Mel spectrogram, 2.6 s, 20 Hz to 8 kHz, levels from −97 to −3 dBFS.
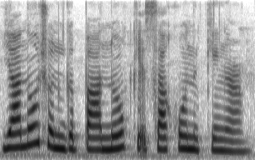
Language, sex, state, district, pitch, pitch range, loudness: Garo, female, Meghalaya, West Garo Hills, 235 Hz, 220-250 Hz, -16 LUFS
